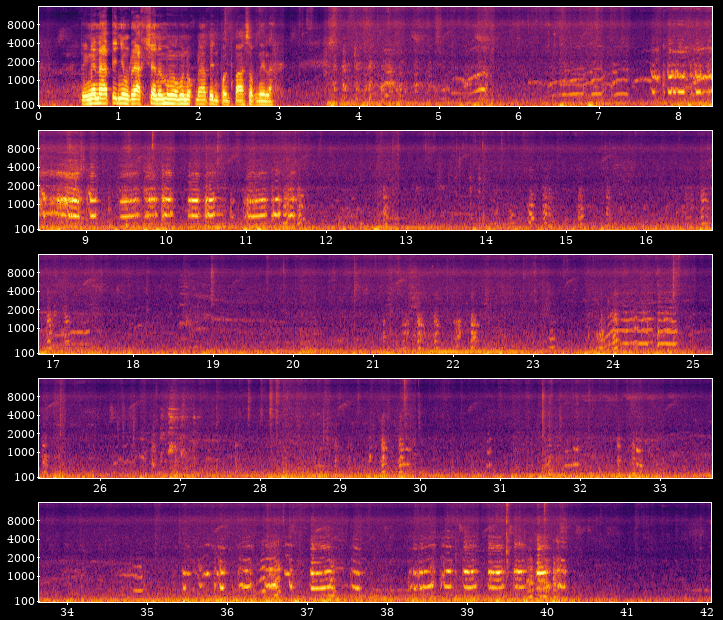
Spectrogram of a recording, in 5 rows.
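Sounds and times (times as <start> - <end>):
chickens clucking: 0.0 - 42.0.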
